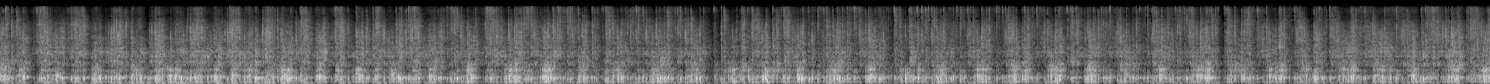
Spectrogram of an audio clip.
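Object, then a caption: Hard plastic watermelon-slice container. Long nails tap fast on a hollow, hand-sized hard plastic container shaped like a watermelon slice. The result is a dense, steady stream of quick, dry clicks and clatter with a hollow midrange body and very short decay.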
